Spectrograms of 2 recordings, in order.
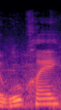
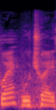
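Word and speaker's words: Wuque: speaking of pronouncing things i was saying a wu clay uchu bouquet he would looked it up it's actually which way studio sent this over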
